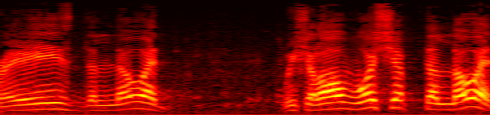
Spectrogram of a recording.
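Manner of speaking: put-on very loud, thick Maine accent. Imitating a preacher from Maine who was there when they first came, in a thick Maine accent. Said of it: "he had his accent, thick accent".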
